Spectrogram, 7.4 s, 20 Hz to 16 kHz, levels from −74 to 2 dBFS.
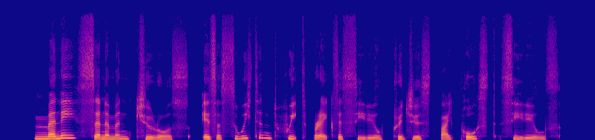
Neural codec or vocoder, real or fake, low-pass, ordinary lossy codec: autoencoder, 48 kHz, 32 numbers a frame, DAC-VAE, trained on Japanese speech; fake; 14.4 kHz; none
